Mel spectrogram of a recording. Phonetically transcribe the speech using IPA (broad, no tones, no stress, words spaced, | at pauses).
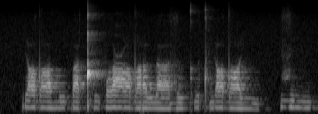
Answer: ɾiːdˤoːɦu paǃʰɯfʌ ʕɯdˤʌɾɯ naːzɯ kʼɯtʼiː dˤiː | zi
